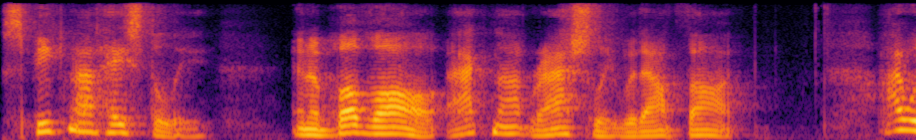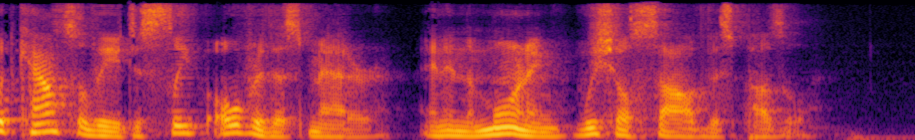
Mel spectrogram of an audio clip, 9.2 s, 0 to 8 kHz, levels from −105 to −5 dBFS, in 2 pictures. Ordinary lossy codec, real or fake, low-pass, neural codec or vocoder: AAC, 32 kbps; fake; 7.2 kHz; codec, 16 kHz in and 24 kHz out, 1 kbps, XY-Tokenizer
